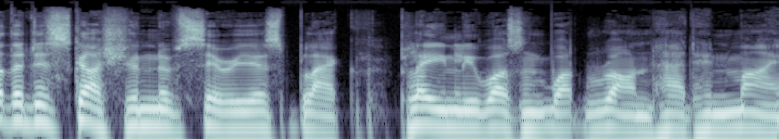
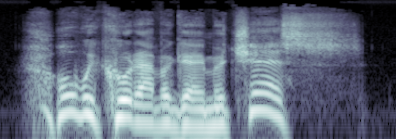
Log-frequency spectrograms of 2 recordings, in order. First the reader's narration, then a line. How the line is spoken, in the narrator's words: he said hastily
